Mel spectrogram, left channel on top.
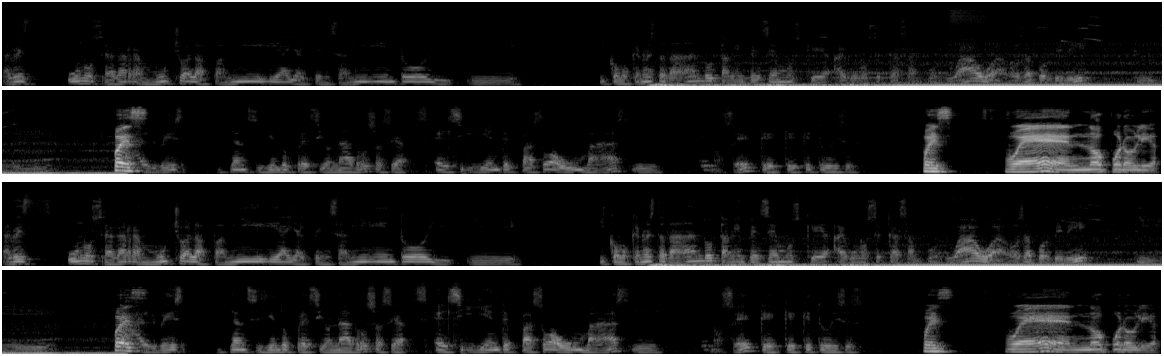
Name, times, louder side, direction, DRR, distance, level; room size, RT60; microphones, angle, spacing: voice 1, 0.7-5.2 6.0-11.0 11.3-12.2 12.8-13.4 13.9-18.2 18.7-20.2, right 4 dB, 30° right, 0.3 m, -40 dB
sound 1, 6.4-12.8, equal, 80° left, 1.0 m, -31 dB
voice 2, 21.6-23.1, left 5 dB, 65° left, 0.4 m, -25 dB
3.0 x 2.1 x 2.3 m
head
